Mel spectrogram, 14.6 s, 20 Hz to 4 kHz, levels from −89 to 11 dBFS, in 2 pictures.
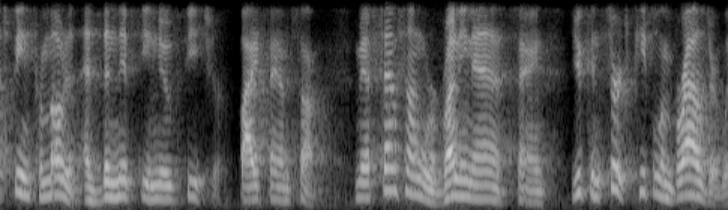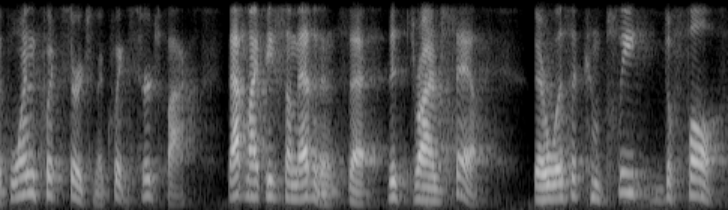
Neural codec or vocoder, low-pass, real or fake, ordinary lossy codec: codec, 16 kHz, about 1 kbps, DyCAST, with the encoder's durations; 3.6 kHz; fake; Opus, 32 kbps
